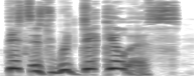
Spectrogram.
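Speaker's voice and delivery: high, shrill protest. A narrator's reading. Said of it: "Ava shrilled".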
